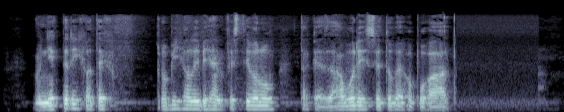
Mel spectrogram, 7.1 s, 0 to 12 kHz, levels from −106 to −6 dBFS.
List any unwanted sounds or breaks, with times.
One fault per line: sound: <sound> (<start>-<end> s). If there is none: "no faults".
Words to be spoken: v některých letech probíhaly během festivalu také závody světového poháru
no faults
